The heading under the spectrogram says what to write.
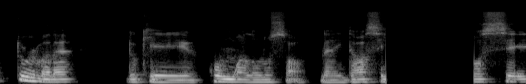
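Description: At 3.86 s the input to the recorder was likely lost, through a disconnected device, a failed link or a mute, while writing continued with silence. The result is an audio dropout to silence: the speech cuts off mid-flow and the clip falls into dead silence with no room tone beneath it. That gap runs until 4.74 s, and whatever was spoken in those 0.89 s is gone, with speech resuming abruptly afterwards.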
